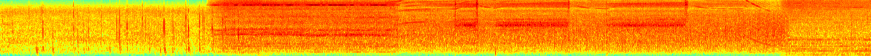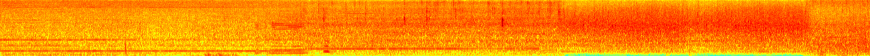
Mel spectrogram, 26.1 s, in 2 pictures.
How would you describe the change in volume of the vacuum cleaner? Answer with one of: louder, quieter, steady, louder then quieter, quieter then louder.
quieter.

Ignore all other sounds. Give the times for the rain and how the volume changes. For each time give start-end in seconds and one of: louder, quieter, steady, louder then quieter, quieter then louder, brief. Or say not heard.
0.0-26.0 louder.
